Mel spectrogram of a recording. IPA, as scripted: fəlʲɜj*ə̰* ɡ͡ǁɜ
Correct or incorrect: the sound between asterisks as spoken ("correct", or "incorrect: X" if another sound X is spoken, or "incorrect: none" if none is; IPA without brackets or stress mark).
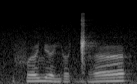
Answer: incorrect: ə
